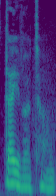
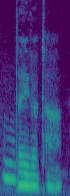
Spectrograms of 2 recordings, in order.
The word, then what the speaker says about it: Devata: Now, in the Vedic tradition, the word for law of nature is Devata. Devata. It's 3 syllables. De-va-ta.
